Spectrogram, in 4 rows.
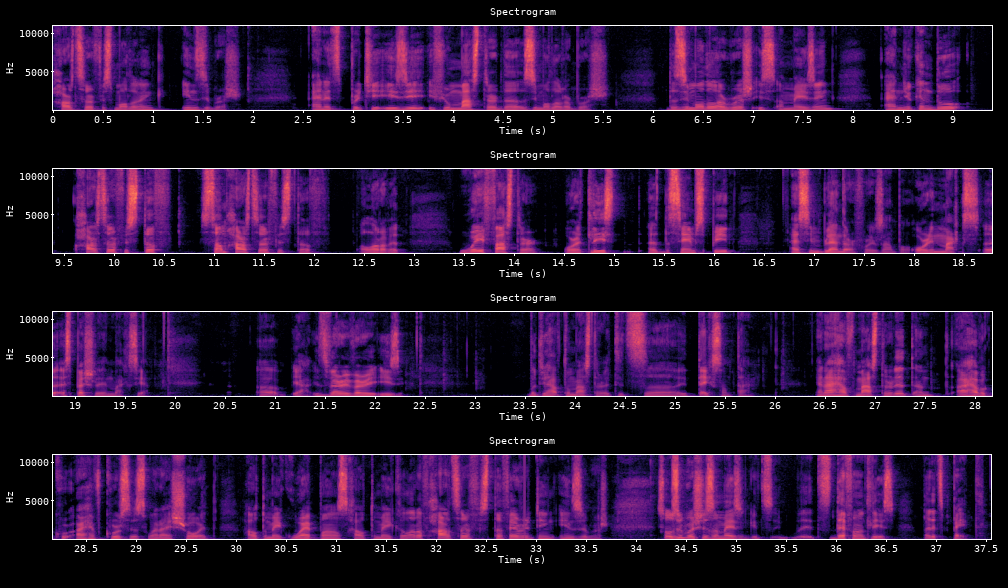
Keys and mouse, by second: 11.5 2, 17.0 1, 17.5 [, 30.5-33.2 ctrl+right drag, 33.7 g, 34.1 ], 37.3-37.5 alt+drag.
